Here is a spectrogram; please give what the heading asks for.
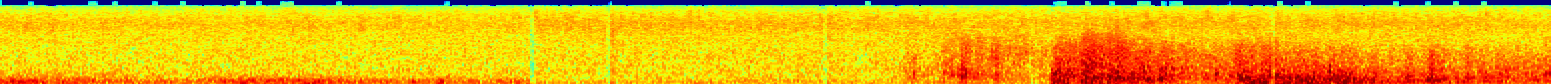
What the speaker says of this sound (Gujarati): ભારે પવન સાથે અનેક વિસ્તારમાં વરસાદ પડી રહ્યો છે.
